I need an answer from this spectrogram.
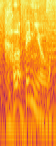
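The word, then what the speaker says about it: jalapeño: Bedacht in 1943 door een Mexicaanse kok die driehoekige tortillas combineerde met jalapeno, zeg ik dat goed? – Jalapeno.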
